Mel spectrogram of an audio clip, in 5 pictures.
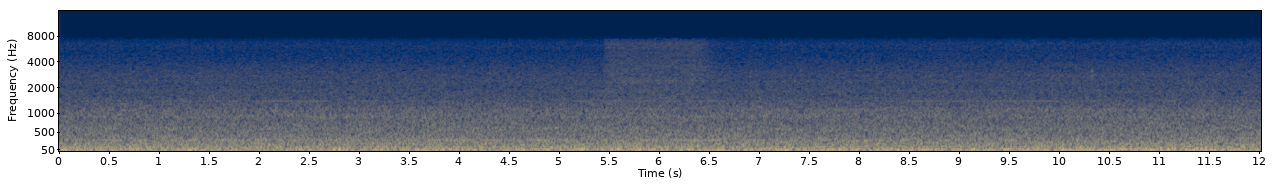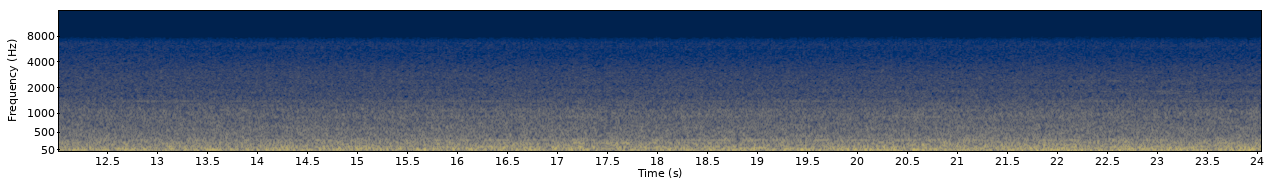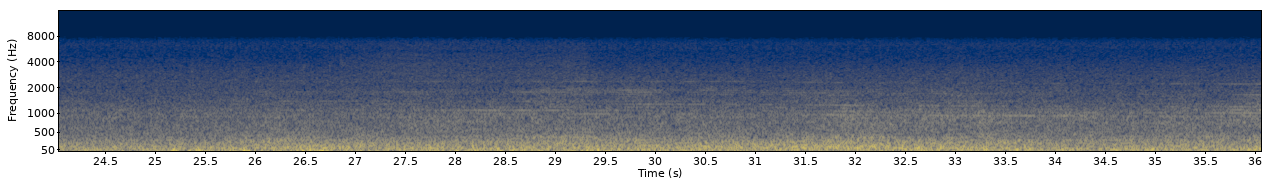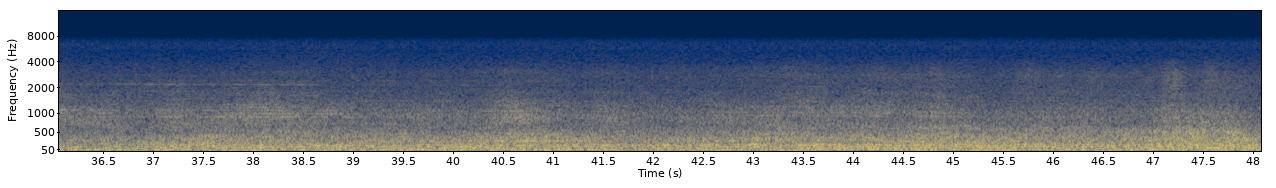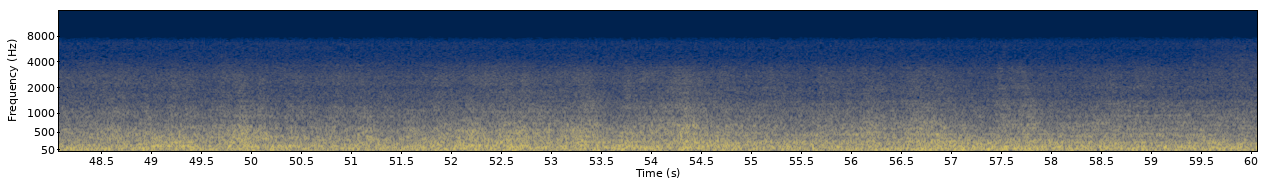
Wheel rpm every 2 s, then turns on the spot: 0, 0, 0, 0, 0, 0, 0, 0, 0, 0, 0, 0, 0, 0, 0, 0, 0, 0, 0, 0, 0, 0, 0, 0, 0, 0, 0, 0, 0, 0.
none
